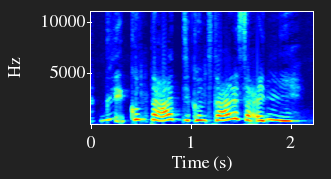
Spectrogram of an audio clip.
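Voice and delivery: high urgent call to teammate; anxious high plea. Real, not acted. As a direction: beg your partner to come help. Calling teammate for help.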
